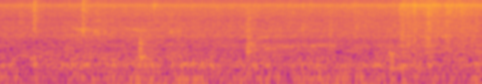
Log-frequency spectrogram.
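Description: Chopped onions and spice powders sizzling steadily in hot oil in a nonstick kadhai, with a few light clicks. About four seconds in, a spatula starts stirring them and the sizzle gets louder.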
